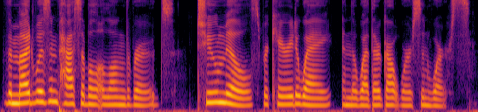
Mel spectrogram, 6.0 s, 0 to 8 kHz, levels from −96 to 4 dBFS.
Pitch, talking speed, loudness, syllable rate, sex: 210 Hz, 190 wpm, -18 LUFS, 5.3 syllables/s, female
